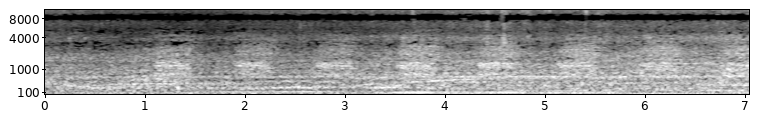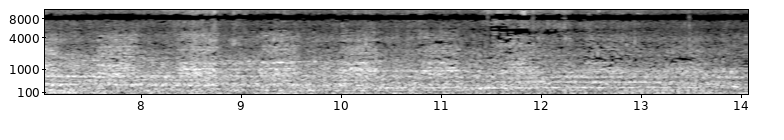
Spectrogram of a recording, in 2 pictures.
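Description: Volvo L150H wheel loader's six-cylinder diesel engine running steadily at idle. A regular pulsing sound of about two a second runs through most of it.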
